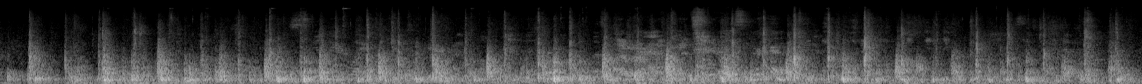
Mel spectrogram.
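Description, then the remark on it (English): Many people stomp their right feet hard on a floor during a guided exercise, a rapid, uneven barrage of heavy thuds that continues steadily throughout, loud, with voices faintly mixed in beneath the pounding. “Now we are going to stomp our feet, so you're gonna take and stomp your right foot.”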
